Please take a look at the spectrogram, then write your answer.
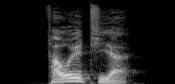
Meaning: sloth
- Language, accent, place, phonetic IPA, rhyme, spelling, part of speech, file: German, Germany, Berlin, [ˈfaʊ̯lˌtiːɐ̯], -aʊ̯ltiːɐ̯, Faultier, noun, De-Faultier.ogg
